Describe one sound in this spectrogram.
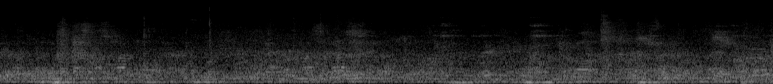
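A middle-aged man reads out calmly into a microphone.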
